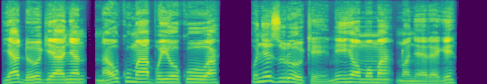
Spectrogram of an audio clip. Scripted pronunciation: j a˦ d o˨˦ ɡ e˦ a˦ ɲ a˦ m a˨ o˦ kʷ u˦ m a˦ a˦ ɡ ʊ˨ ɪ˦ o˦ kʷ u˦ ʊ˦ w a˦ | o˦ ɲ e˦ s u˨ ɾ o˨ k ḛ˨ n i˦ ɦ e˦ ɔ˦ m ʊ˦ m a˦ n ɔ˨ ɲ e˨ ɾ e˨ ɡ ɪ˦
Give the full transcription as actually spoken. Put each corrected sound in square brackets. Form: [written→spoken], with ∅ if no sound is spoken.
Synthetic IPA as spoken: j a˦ d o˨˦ ɡ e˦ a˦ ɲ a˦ [m→n] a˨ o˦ kʷ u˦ m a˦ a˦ [ɡ→b] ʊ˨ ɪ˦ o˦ kʷ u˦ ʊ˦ w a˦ | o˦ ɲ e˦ [s→z] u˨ ɾ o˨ k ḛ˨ n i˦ ɦ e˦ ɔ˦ m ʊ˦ m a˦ n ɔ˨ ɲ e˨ ɾ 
